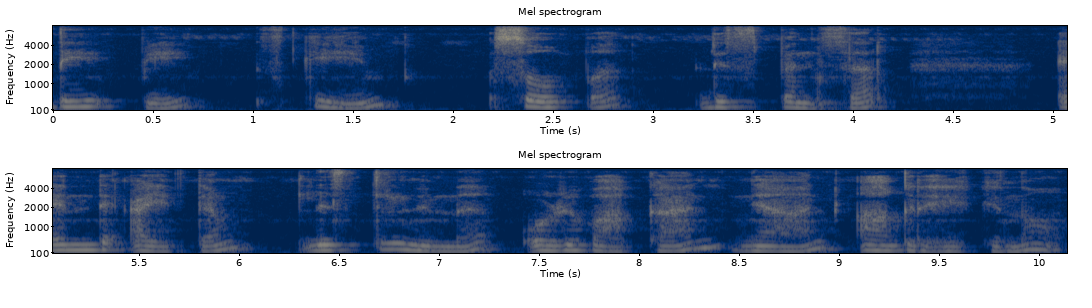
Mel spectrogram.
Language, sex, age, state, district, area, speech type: Malayalam, female, 30-45, Kerala, Wayanad, rural, read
